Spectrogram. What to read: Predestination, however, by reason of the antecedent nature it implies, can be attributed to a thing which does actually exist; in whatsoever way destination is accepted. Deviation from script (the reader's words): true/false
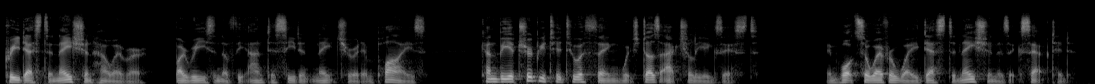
false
